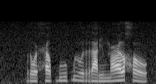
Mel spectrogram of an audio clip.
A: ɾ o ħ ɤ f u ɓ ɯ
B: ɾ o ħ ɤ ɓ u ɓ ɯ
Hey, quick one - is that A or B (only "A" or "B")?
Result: B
